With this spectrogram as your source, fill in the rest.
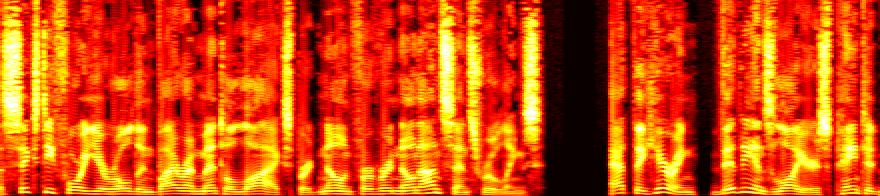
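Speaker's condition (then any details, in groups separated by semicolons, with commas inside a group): No condition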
